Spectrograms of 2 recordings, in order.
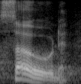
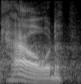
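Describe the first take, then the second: First: The word begins with an s sound. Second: The word begins with a k sound. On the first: The speaker calls it right. "I'm told it's pronounced sowed" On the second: The speaker calls it wrong. "it looks to me like cowed or something like that"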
